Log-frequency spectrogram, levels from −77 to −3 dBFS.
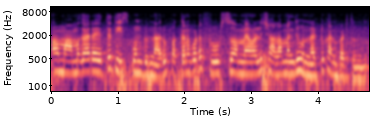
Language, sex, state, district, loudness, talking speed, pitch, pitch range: Telugu, female, Andhra Pradesh, Visakhapatnam, -15 LUFS, 150 wpm, 215 Hz, 200-230 Hz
